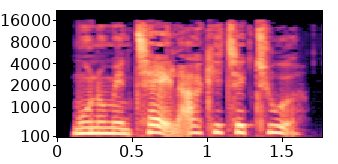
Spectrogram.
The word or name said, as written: monumental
